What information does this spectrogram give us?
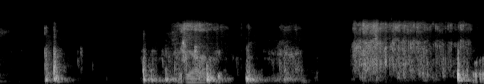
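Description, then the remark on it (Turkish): A drawer slides open with scraping and rummaging as a book is retrieved from it, in several separate bursts of shuffling and knocking divided by short silences. The sounds are fairly loud, with no one talking. “Dördüncü kitap çok fazla ortalıkta olmayan hatta müsaade edersen çekmecem de var. Hemen onu da göstereceğim.”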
